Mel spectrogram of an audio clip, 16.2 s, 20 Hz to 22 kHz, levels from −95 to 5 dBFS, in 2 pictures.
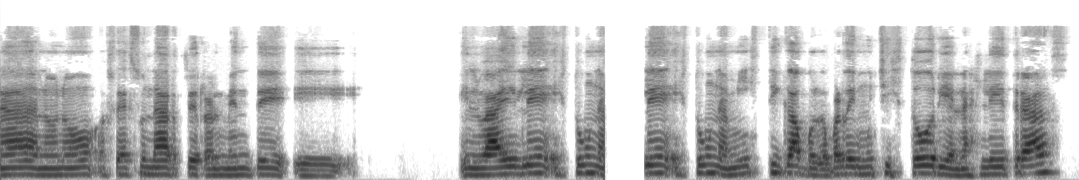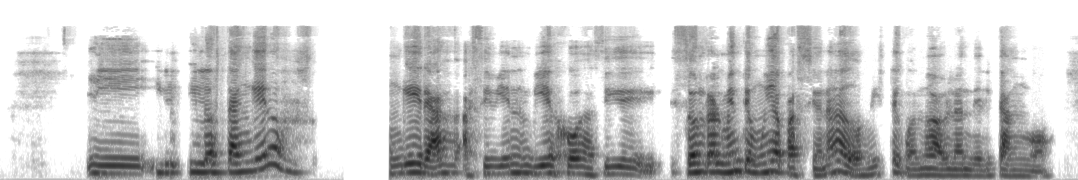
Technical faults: stream reconnect

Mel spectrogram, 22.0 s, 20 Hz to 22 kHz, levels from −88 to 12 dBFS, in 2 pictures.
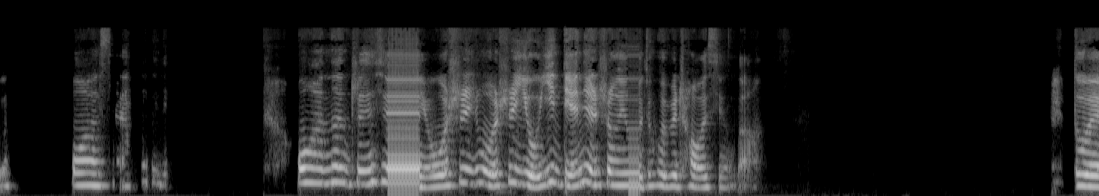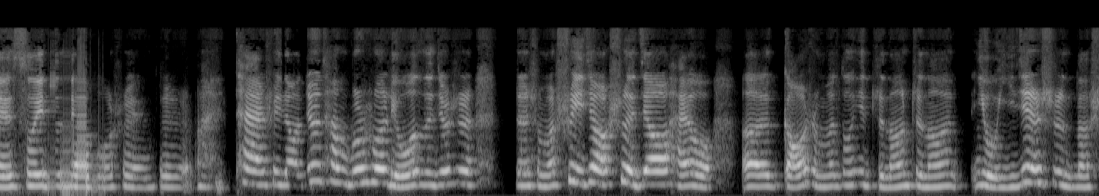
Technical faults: Bluetooth stutter

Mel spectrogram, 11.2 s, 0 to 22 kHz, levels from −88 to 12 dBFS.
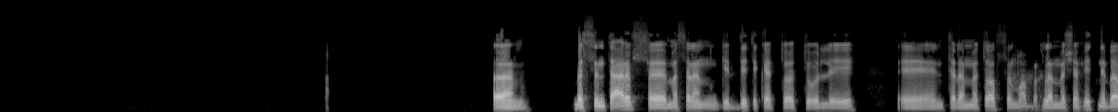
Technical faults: microphone overload; microphone volume stepped down

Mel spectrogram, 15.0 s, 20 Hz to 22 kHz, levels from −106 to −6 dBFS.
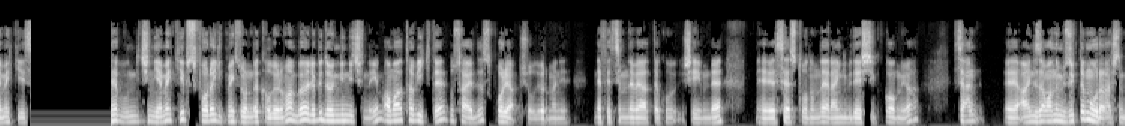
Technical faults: audio dropout to a faint residue

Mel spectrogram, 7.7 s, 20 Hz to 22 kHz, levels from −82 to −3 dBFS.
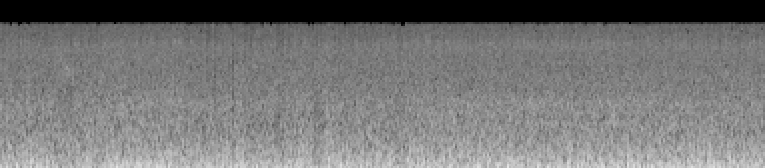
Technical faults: processor overload crackle

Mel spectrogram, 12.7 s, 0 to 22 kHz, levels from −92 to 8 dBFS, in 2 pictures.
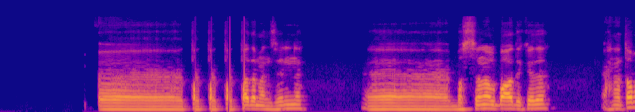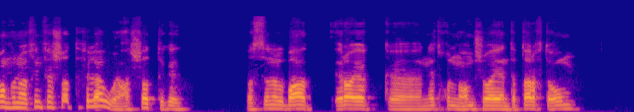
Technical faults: CD stuck on one turn

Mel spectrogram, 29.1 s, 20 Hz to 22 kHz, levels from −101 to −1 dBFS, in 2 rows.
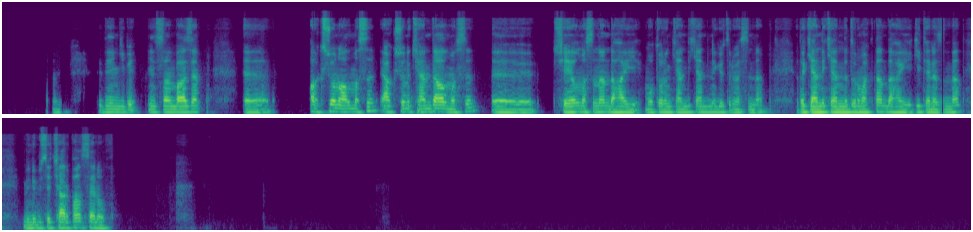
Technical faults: underrun with held sample

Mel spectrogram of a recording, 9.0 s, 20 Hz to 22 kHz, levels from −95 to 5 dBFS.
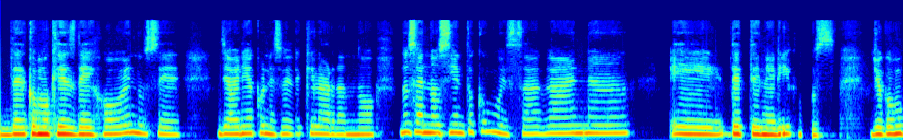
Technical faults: zipper noise

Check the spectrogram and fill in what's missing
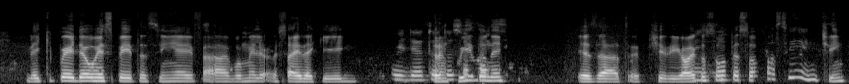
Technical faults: echo leak; speech suppressed in double talk; background gated by the echo canceller

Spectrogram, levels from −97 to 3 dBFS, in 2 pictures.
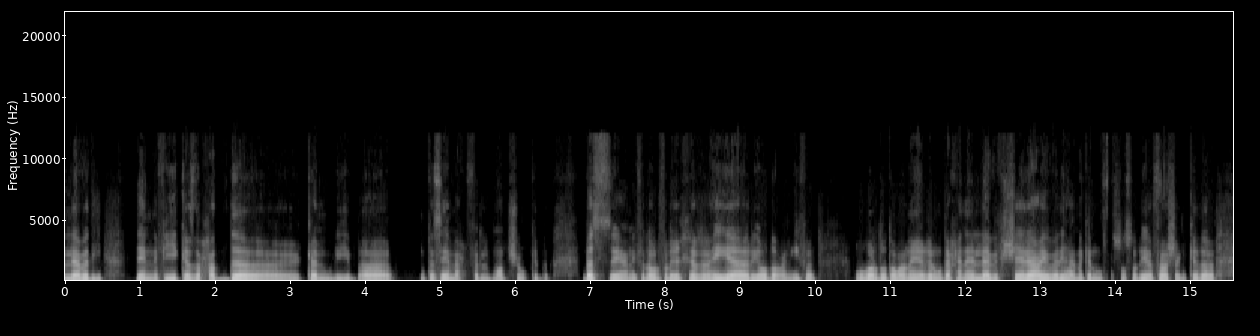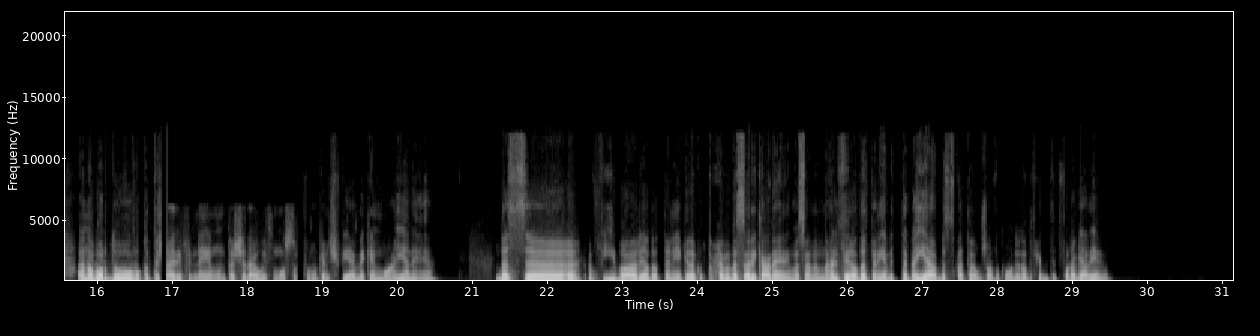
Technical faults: input switched to a poorer device

